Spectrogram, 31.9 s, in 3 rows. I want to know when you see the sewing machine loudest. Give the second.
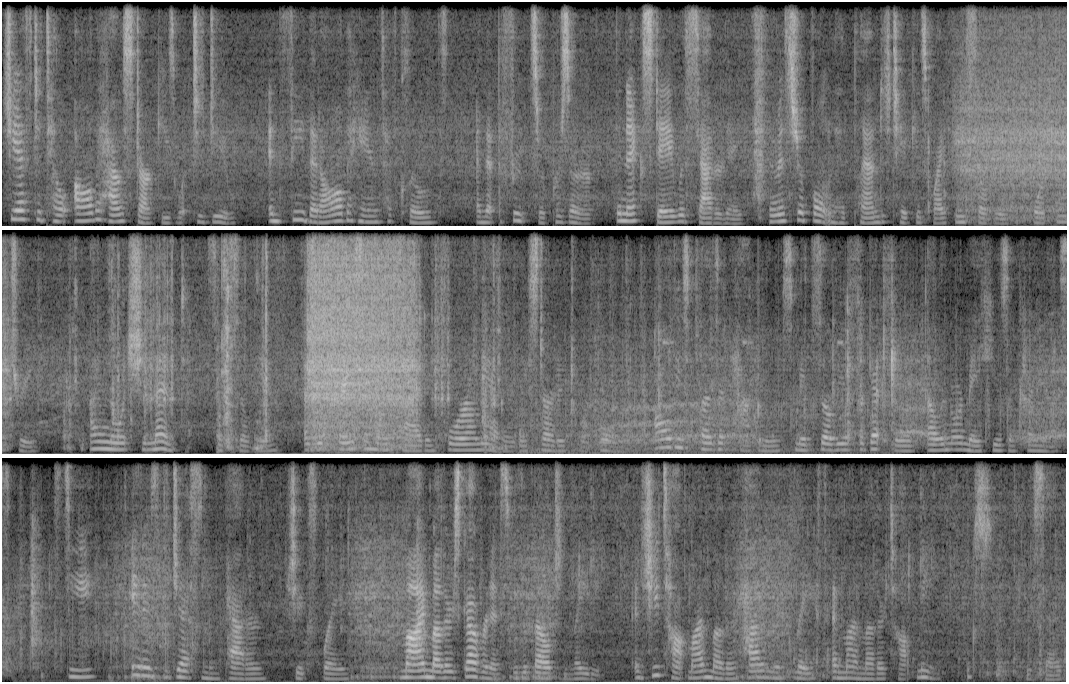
14 s.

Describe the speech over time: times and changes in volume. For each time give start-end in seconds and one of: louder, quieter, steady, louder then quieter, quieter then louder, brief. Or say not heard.
0.0-31.9 steady.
